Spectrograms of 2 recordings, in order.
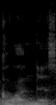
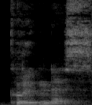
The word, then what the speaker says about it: glutinous: is that oh listen it's not like gluttonous is it um like a glue in texture sticky can you click on that sound button make sure we're saying it correctly glutinous okay good I just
